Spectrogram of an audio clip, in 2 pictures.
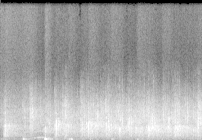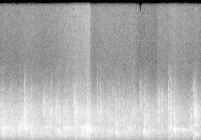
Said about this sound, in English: You guys should give yourself a round of applause.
